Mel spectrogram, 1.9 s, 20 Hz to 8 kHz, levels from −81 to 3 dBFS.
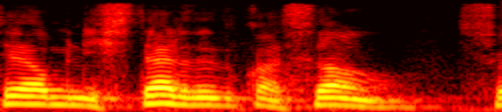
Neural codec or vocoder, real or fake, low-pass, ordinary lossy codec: none; real; 7.2 kHz; none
